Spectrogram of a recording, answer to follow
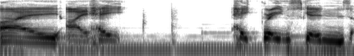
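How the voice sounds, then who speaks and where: A put-on character voice at a low-to-middle pitch plays over clear music in the background. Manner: mocking, silly.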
